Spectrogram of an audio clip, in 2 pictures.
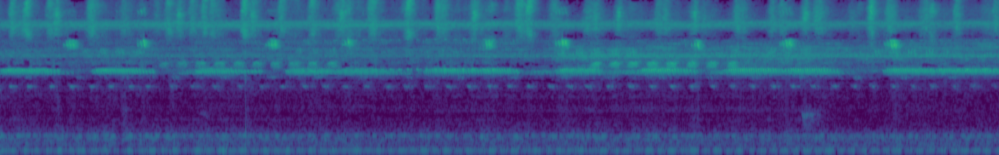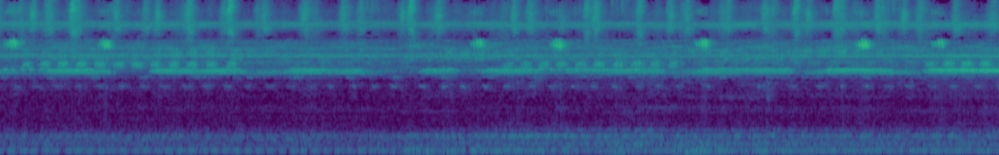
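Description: Night insects calling, cricket-like: a high trill repeating in pulses of about a second, with short, higher chirps from a second caller every second or two. A low steady hum runs underneath.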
